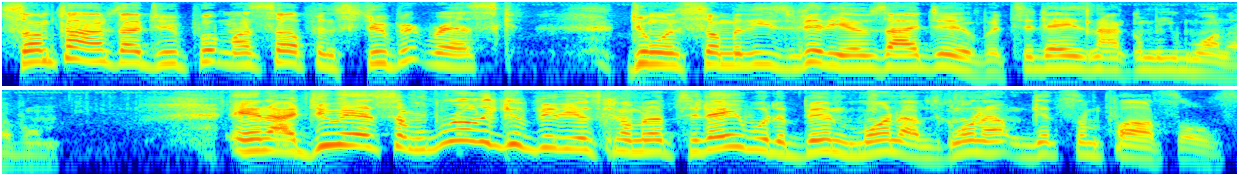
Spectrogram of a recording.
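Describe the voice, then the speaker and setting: In a Southern US accent, a man speaks with a high pitch at a fairly quick pace. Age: 50s. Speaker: YouTube vlogger. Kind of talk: casual vlog talk to camera.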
